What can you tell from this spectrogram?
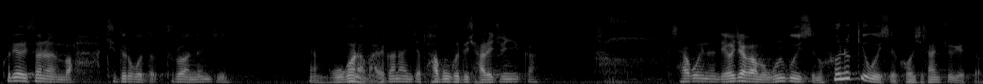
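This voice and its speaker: A man who is a pastor, preaching a sermon as animated storytelling with sudden shifts between loud and soft. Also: medium pitch, quick pace.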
